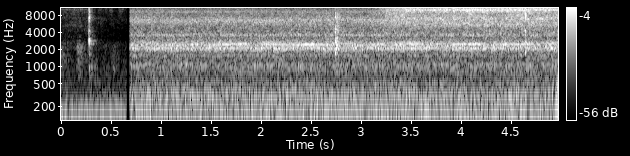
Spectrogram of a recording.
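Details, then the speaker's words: Goodman furnace not heating, rusty burners and orifices: with 24 volts applied to the gas valve, a steady gas hiss flows; valve opening normally. "okay I can hear the gas and I can feel it even though I did hear it the first time"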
